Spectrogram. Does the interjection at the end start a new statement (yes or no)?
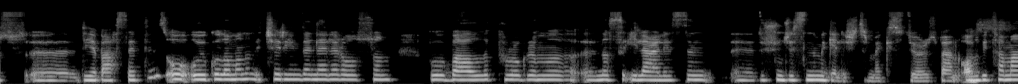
no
